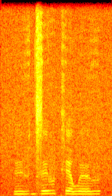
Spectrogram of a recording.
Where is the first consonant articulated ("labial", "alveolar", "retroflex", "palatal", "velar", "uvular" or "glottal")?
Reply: labial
